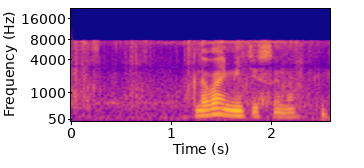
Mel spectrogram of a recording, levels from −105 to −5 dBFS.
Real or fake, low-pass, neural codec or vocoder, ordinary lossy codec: real; none; none; none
